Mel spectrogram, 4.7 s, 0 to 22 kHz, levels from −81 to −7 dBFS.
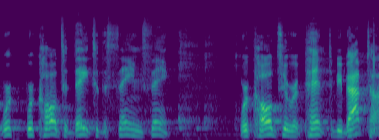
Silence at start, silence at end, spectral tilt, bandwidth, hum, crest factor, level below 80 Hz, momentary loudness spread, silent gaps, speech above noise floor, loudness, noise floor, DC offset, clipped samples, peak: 0 s; 0 s; -3.5 dB/octave; 15 kHz; none; 24 dB; -82 dBFS; 14 LU; none; 28 dB; -34 LUFS; -63 dBFS; under 0.1%; under 0.1%; -10 dBFS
